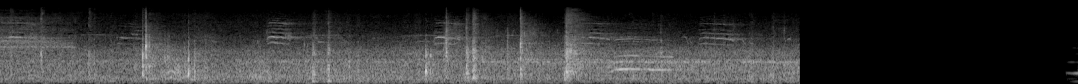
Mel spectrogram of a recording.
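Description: Field recording of a perched hawk: a few short high calls over a steady hiss, with several sharp clicks and knocks. The recording cuts off abruptly about eight seconds in.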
